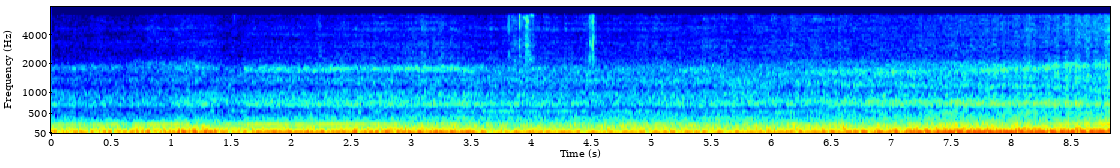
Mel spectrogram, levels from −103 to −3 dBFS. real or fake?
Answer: real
